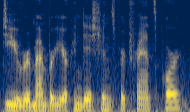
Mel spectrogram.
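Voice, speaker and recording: A woman playing a composed, authoritative spaceship captain in an audio drama, measured and businesslike. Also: very deep voice, darkish tone, a little hiss or hum. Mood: calm, probing. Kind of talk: naturalistic audio drama acting.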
